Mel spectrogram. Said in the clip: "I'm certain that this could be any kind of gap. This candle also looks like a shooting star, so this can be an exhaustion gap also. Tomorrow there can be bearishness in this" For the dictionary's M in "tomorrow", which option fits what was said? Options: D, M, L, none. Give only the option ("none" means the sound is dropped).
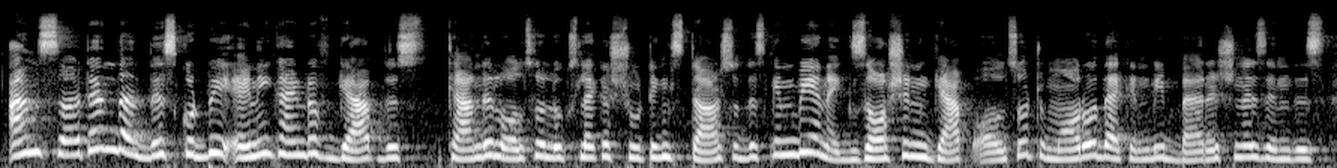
M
